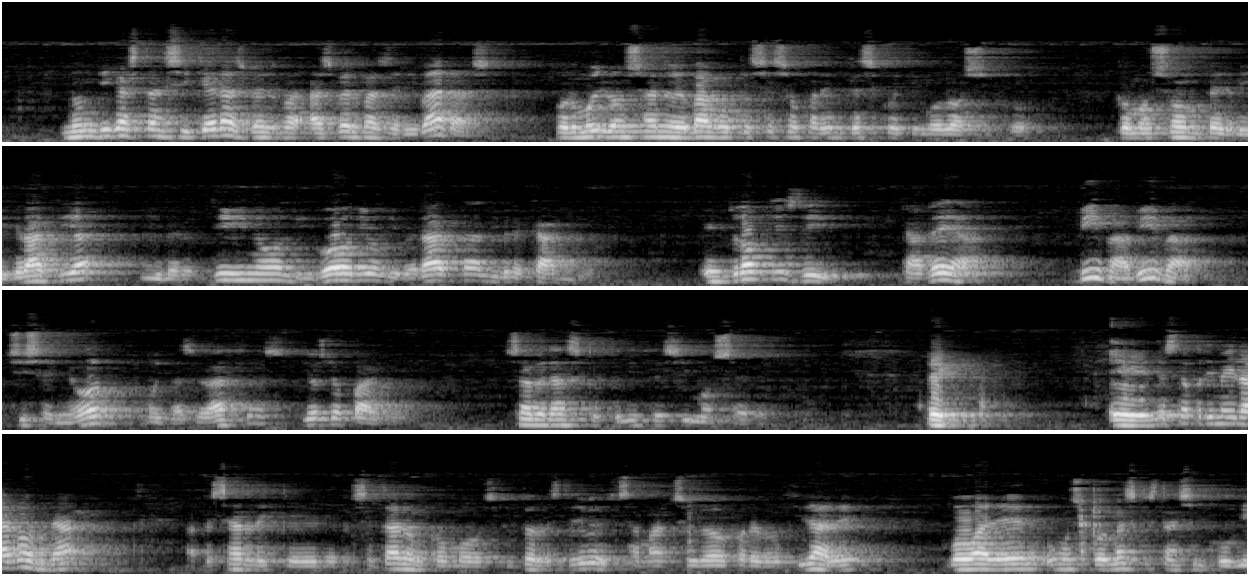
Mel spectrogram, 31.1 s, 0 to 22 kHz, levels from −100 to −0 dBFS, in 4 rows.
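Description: No audible technical faults anywhere in this recording.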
